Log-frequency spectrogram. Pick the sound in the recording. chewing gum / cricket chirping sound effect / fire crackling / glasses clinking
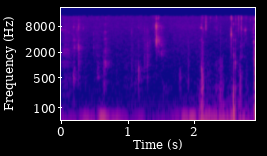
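chewing gum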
